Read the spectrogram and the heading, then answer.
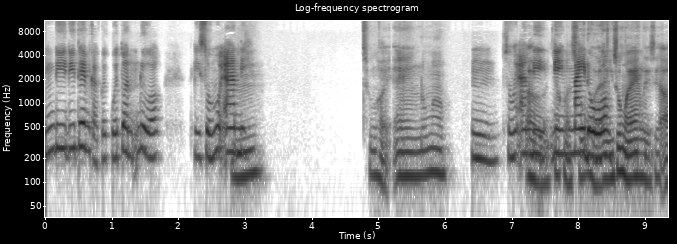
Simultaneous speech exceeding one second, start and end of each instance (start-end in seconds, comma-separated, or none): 7.2-8.5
